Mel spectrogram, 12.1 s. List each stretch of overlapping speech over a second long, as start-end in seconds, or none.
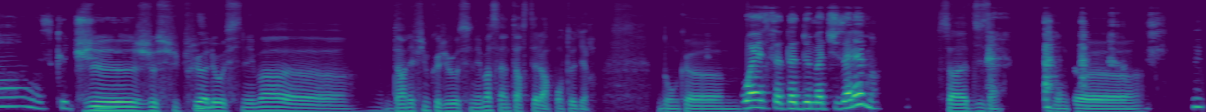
none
